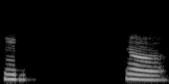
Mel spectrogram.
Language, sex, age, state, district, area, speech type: Telugu, female, 18-30, Telangana, Nizamabad, rural, conversation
